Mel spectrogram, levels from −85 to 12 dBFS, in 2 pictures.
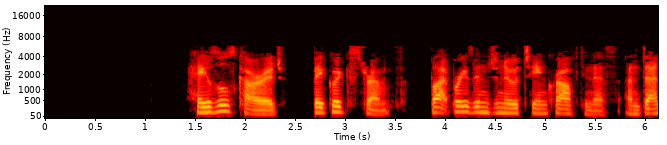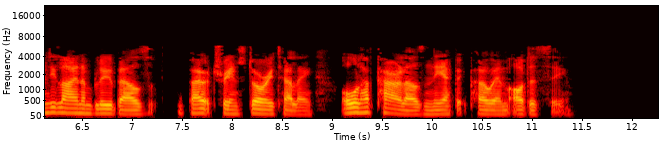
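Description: Throughout the speech, the audio carries plainly audible MP3 compression, likely from a low-bitrate encode around 24 kbps. Nothing remains above about 5.8 kHz, a fixed treble cutoff. Weak frequency lines flicker on and off between frames, giving a watery, swirly texture with metallic chirps on s sounds. That swirl is what separates it from a plain low-pass filter.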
